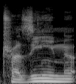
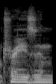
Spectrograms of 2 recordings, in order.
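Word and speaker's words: Trazyn: with Trine the infinite so trazine or as we call him Traen because we're lazy and can't pronounce [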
